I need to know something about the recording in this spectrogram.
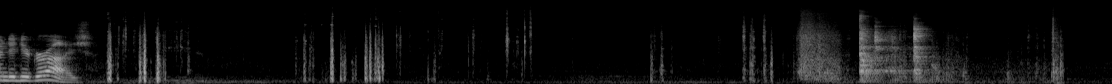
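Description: Metal tool parts click and clatter.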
